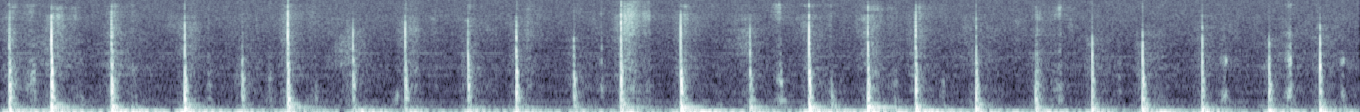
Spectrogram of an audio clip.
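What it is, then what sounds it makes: Silicone microphone ears tapped with fingertips. Fingertips tap quickly on the silicone dummy ears of a binaural microphone. A rapid, steady stream of soft, dull thumps is heard, each one short and dry with a faint click at its start and a low, muffled body.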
